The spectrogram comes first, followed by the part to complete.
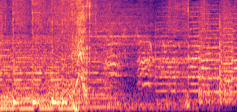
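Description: Short music sting for a TV show's animated logo bumper, with a quick whoosh effect just under a second in.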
